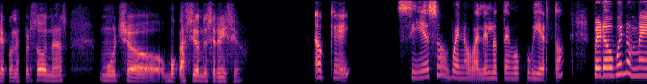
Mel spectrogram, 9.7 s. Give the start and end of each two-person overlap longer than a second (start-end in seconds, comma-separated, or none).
none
